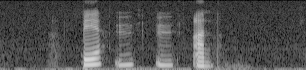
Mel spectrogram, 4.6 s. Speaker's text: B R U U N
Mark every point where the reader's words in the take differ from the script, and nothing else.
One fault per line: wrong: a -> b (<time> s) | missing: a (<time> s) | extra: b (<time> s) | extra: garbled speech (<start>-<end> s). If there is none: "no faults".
missing: R (1.5 s)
